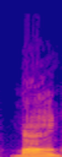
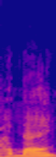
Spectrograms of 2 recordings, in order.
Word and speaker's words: Hmong: united states and again that word mong or hamong is h-m-o-n-g that's the way it's spelled they are the largest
